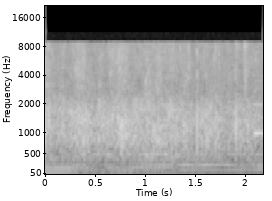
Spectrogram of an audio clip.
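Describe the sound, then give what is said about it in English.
An audience claps together as praise to the Lord in a dense, steady burst of applause that holds at an even loudness for a couple of seconds, with low sustained tones humming faintly underneath. “Give our Lord one good hand clap of praise tonight.”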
